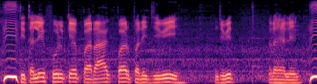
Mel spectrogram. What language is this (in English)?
Bhojpuri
